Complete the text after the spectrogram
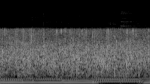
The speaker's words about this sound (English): At last, I got an applause.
